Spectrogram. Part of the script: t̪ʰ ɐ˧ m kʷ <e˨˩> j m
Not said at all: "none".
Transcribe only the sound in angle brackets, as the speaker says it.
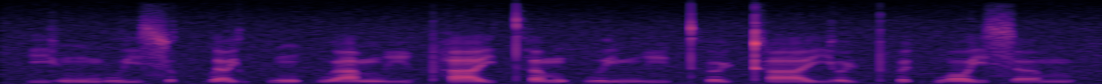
e˨˧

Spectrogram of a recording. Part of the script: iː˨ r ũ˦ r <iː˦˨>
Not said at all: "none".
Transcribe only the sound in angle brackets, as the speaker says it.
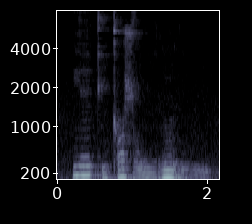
iː˨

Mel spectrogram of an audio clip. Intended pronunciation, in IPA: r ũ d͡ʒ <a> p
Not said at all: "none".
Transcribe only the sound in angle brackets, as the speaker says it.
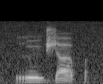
a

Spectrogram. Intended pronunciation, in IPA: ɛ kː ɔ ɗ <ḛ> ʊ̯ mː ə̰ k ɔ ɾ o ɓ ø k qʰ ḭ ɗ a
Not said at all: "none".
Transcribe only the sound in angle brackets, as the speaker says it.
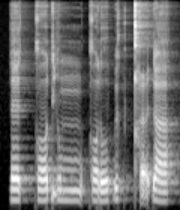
ḭ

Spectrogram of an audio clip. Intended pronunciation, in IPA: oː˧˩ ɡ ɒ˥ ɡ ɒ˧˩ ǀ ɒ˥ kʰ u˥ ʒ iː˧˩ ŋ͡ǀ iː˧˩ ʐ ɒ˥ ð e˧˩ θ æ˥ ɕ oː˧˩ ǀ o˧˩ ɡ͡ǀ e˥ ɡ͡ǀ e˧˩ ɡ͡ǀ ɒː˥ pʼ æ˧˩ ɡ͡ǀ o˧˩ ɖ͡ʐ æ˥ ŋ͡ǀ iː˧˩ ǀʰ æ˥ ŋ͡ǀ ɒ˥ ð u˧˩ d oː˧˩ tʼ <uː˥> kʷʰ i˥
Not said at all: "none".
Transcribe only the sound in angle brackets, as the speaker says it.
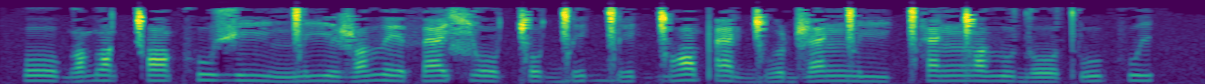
uː˥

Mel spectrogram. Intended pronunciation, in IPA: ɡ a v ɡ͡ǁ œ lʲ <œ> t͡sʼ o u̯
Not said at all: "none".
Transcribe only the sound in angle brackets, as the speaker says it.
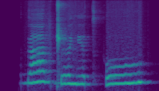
ə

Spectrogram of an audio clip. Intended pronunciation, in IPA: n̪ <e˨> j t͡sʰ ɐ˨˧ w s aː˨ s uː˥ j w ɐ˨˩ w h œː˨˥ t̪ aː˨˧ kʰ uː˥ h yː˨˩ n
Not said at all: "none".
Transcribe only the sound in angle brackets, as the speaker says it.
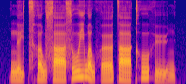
e˨˩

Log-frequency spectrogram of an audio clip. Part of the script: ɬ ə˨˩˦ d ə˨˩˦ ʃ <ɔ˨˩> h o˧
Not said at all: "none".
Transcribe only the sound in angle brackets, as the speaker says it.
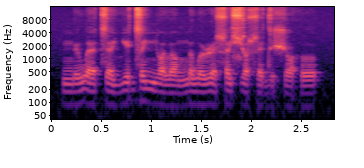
ɔ˨˩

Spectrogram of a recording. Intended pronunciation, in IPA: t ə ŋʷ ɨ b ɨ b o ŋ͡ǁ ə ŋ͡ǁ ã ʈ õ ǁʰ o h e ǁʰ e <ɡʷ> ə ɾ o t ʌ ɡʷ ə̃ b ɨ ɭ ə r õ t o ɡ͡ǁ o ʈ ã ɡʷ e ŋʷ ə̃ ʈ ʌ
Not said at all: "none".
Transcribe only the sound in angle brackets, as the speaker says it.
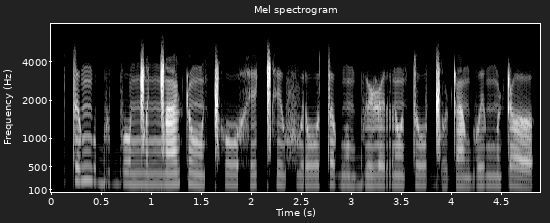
xʷ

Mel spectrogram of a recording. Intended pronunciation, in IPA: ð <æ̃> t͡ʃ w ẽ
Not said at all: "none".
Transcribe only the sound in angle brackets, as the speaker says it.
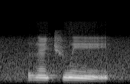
æ̃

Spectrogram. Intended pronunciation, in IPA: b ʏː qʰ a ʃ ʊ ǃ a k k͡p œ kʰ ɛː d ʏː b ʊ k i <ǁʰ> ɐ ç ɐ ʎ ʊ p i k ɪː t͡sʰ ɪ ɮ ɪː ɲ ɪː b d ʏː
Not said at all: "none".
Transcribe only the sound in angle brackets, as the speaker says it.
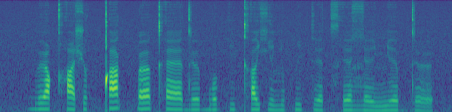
kʰ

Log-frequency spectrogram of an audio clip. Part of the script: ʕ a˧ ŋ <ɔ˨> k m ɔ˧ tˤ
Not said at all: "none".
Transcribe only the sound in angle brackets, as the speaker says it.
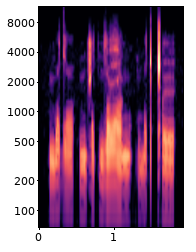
ɔ˨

